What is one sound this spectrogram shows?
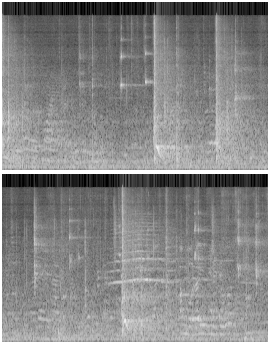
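Shuttlecocks are struck with sharp racket smacks in a large echoing hall.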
